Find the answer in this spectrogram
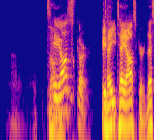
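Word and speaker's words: Teoscar: Tay Oscar.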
